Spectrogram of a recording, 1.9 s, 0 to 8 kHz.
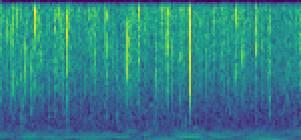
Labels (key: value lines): label: biophony, midshipman
recorder: SoundTrap 500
